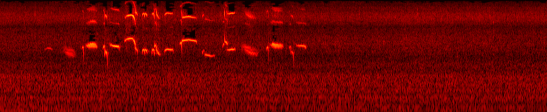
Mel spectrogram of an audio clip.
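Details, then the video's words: A Snow Bunting (Plectrophenax nivalis) at Jökulsárlón Glacier Lagoon, Iceland, sings one brief, high, musical phrase of quick twittering and warbled notes lasting about two seconds, over a steady low wind-like rumble. "Snow Bunting Singing"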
